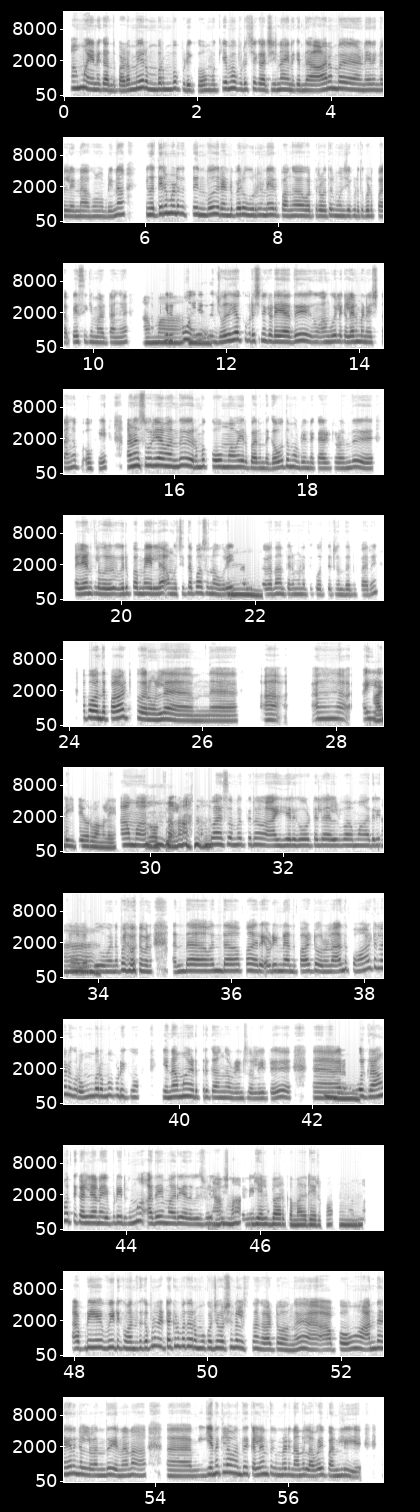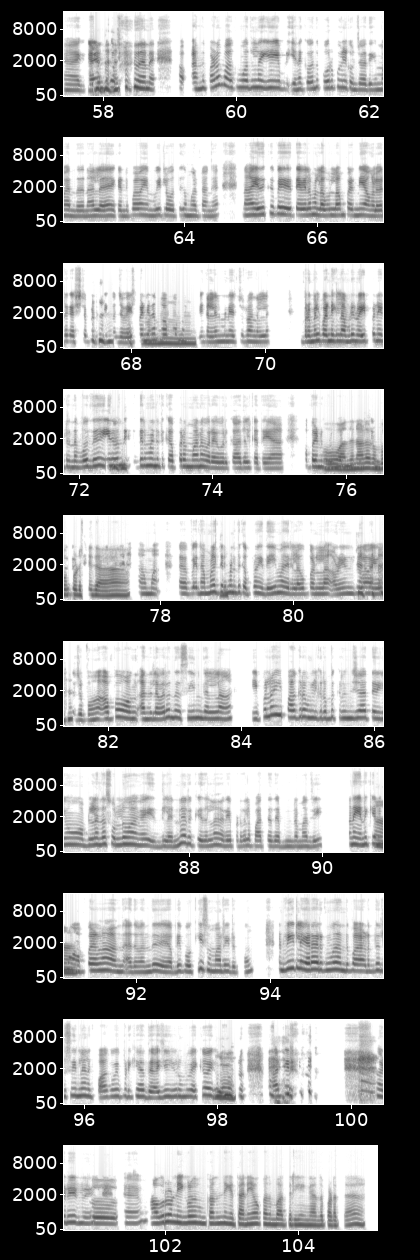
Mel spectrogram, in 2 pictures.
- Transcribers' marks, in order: laughing while speaking: "ரோட்லலாம்"; singing: "அம்பாசமுத்திரம் ஐயர் ஹோட்டலு அல்வா மாதிரி … வந்தா வந்தா பாரு"; in English: "விஸ்வலைசேஷன்"; laughing while speaking: "கல்யாணத்துக்கு அப்புறம் தானே"; laugh; laugh; laugh; laugh; laugh; laughing while speaking: "பார்க்கவே புடிக்காது அய்யய்யோ ரொம்ப வெக்க வெக்கமா வரும் மாத்திரு அப்டின்னு. அ"; laughing while speaking: "ஓ!"
- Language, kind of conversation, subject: Tamil, podcast, உங்களுக்கு பிடித்த சினிமா கதையைப் பற்றி சொல்ல முடியுமா?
